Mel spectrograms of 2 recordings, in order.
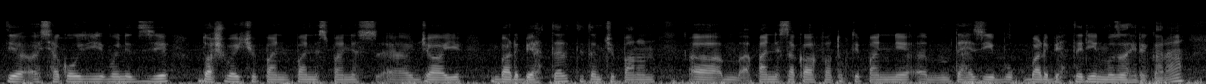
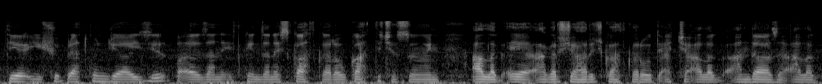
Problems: constant background noise, background conversations at intervals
